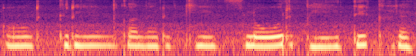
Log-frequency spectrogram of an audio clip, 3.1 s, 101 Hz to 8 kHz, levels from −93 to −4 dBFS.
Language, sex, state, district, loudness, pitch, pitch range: Hindi, female, Punjab, Fazilka, -14 LUFS, 230 Hz, 225-235 Hz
